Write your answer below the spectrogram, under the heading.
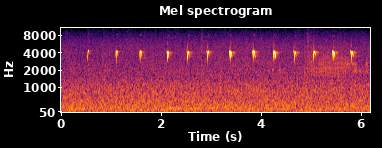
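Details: Bluethroat giving a steady series of about thirteen short, sharp high notes, spaced roughly half a second apart and slightly louder toward the middle, over a quiet background hiss.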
